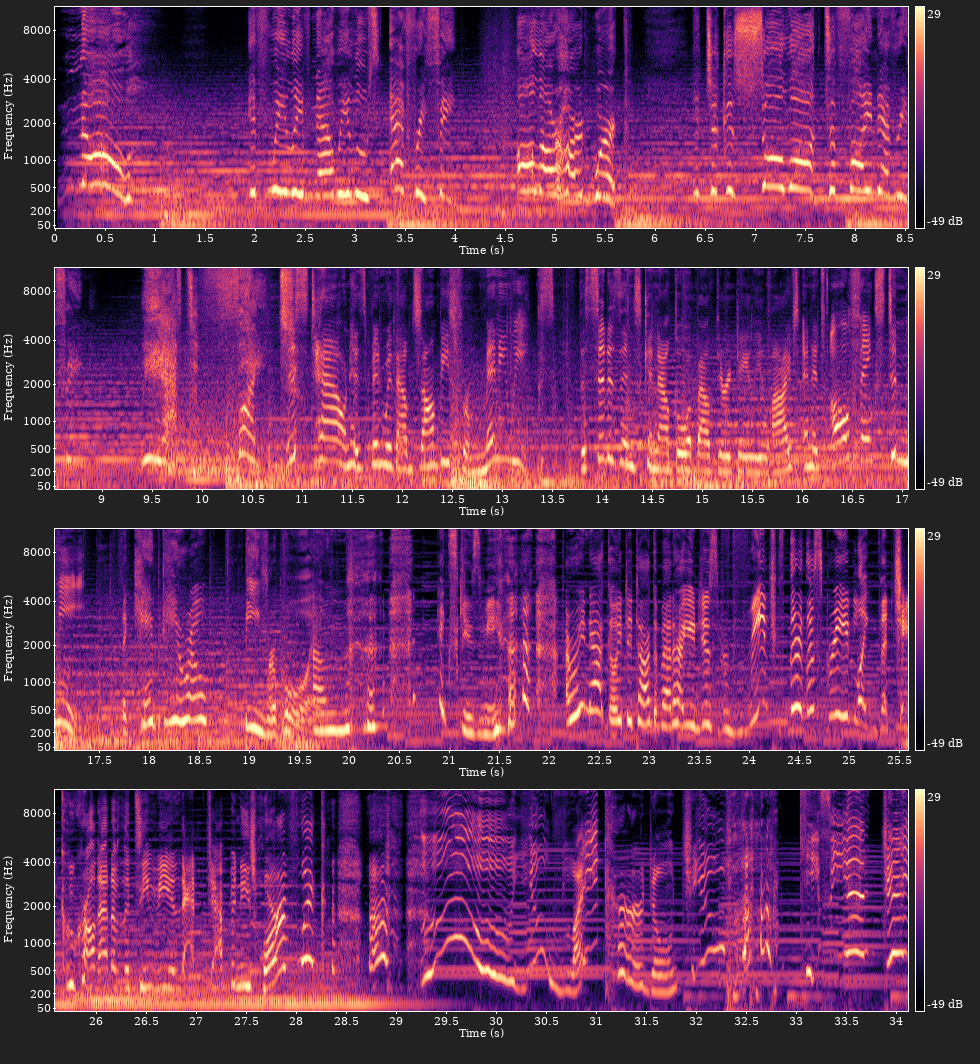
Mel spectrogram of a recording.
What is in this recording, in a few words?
Animation VO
